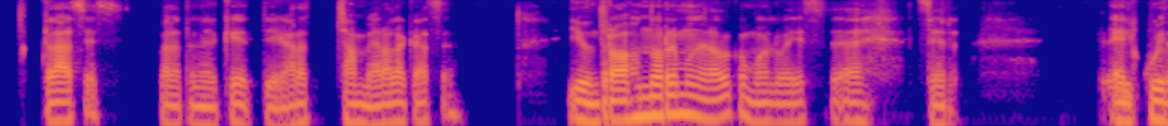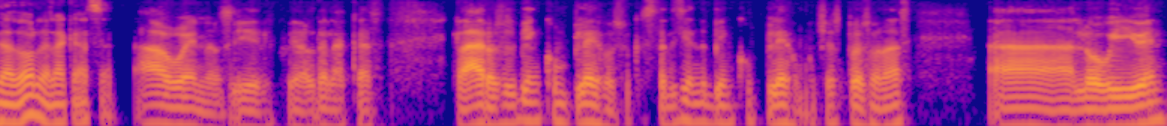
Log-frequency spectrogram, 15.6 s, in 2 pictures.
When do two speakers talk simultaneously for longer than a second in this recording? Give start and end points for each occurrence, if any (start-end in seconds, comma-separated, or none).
none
